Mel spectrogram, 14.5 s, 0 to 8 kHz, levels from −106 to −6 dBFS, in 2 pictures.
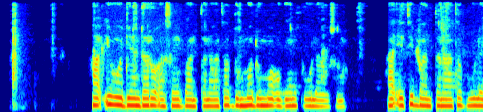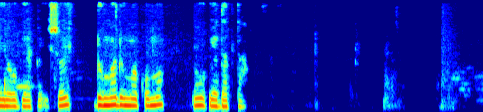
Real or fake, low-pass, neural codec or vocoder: real; 7.2 kHz; none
